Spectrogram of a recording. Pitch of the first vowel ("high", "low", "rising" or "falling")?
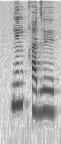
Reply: high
